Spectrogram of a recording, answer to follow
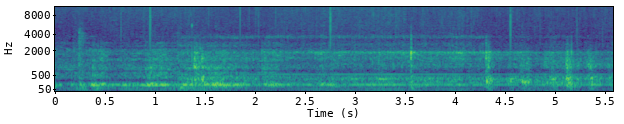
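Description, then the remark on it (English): Gunfire from a 21-gun salute echoing across the plaza at the Capitol building as John F. Kennedy's casket lies on a caisson: a few sharp, widely spaced reports, each trailing into a long rumbling echo over steady low roar and hiss, with no voices. “A 21-gun salute is echoing across the plaza here at the Capitol building as the casket of John Fitzgerald Kennedy lies on a caisson at almost the exact spot where less than 3 years ago he was pronounced the President of the United States.”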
